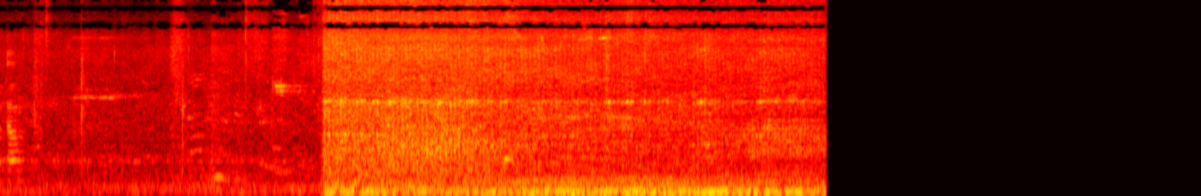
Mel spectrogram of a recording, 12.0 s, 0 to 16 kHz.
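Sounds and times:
rumble of motor vehicles: 0:00.0 - 0:08.3.

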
